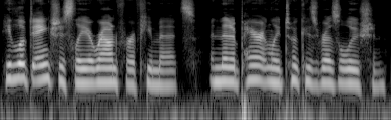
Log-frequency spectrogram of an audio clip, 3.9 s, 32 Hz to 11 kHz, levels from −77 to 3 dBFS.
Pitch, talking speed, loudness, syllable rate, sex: 195 Hz, 215 wpm, -21 LUFS, 7.0 syllables/s, female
